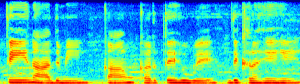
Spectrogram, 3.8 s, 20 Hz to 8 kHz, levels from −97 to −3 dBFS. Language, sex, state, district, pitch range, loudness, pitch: Hindi, female, Madhya Pradesh, Bhopal, 185-200 Hz, -16 LUFS, 190 Hz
